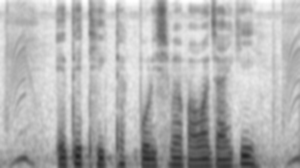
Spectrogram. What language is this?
Bangla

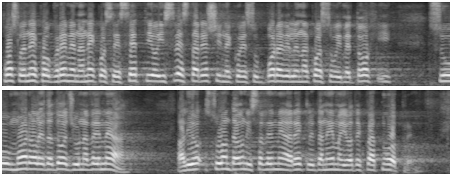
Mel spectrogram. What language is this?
Serbian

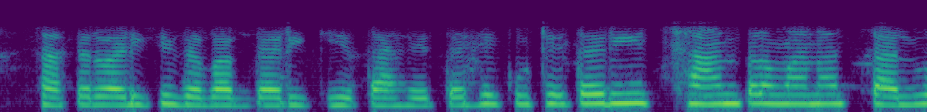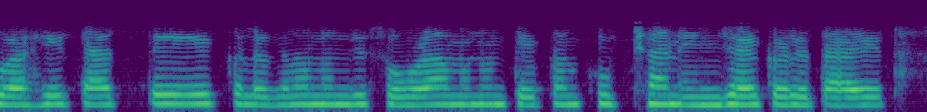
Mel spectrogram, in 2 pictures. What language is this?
Marathi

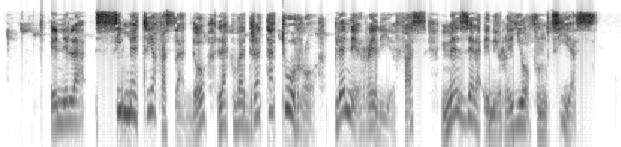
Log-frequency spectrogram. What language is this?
Esperanto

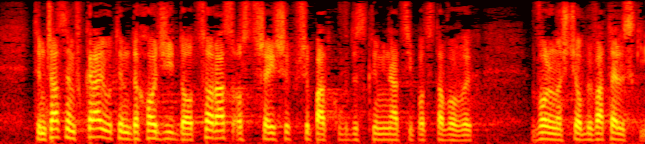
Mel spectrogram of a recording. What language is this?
Polish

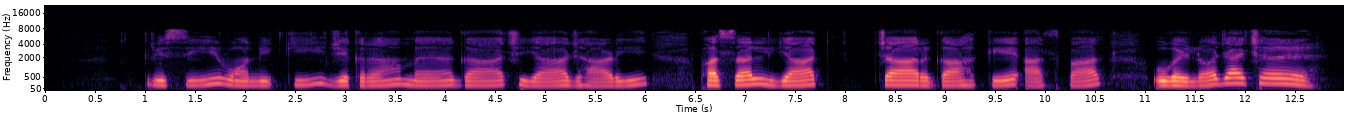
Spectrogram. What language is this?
Maithili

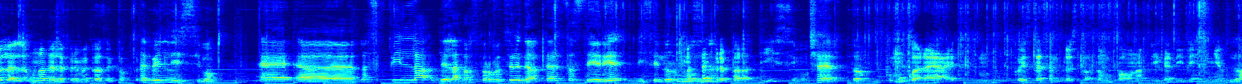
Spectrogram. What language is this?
Italian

